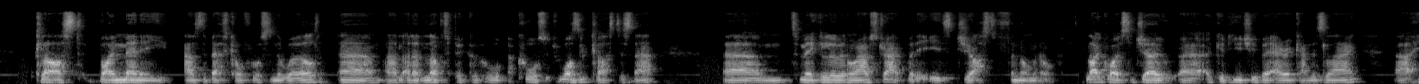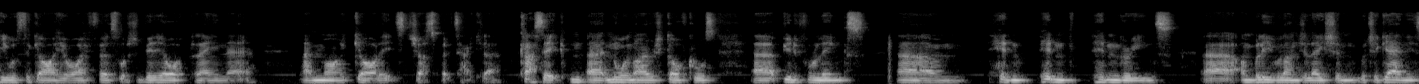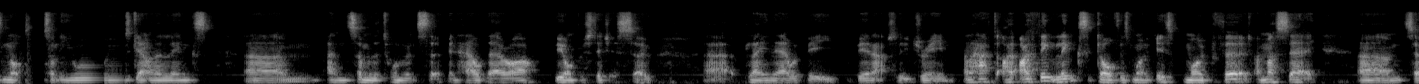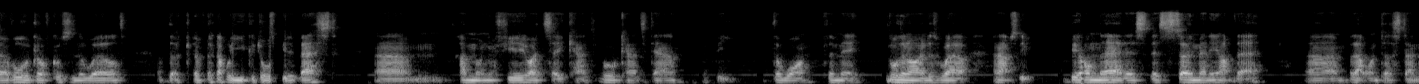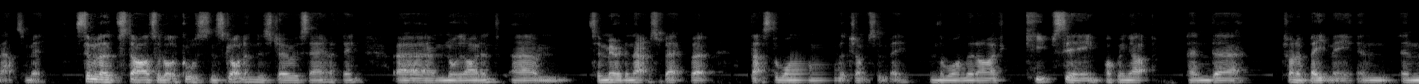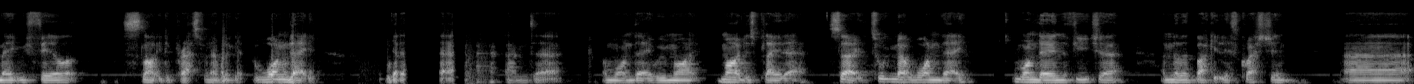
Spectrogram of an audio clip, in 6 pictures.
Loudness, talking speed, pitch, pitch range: -25 LUFS, 205 wpm, 95 Hz, 95-105 Hz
